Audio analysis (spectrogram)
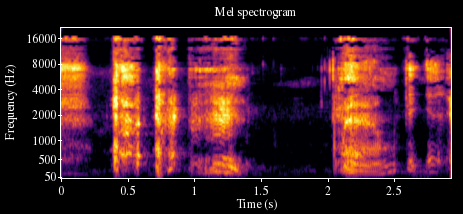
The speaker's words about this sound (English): Sin, you know, but I just need to clear my throat a little bit.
